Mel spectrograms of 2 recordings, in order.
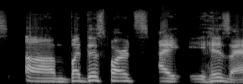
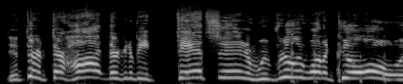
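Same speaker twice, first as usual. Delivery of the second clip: much higher, whining mock plea; whiny plea; 4 dB louder than usual. Joey whining to Monica to let them leave, high whine. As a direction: beg like a kid who wants to leave.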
